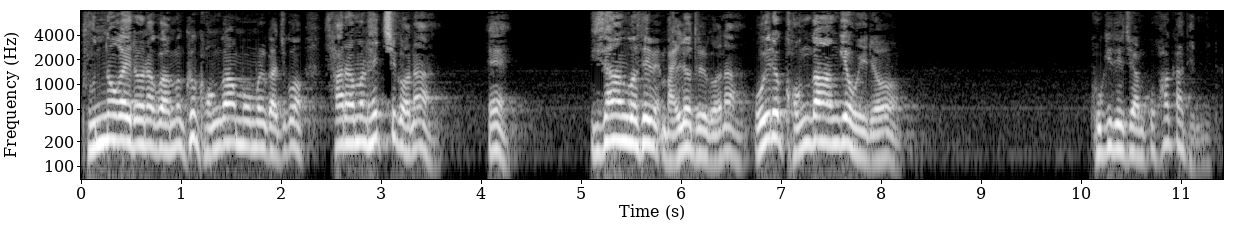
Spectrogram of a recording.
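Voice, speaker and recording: Middle-aged male pastor, mellow husky voice, storytelling sermon delivery. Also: a little high, normal speed, long pauses. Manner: storytelling, animated anecdotes.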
